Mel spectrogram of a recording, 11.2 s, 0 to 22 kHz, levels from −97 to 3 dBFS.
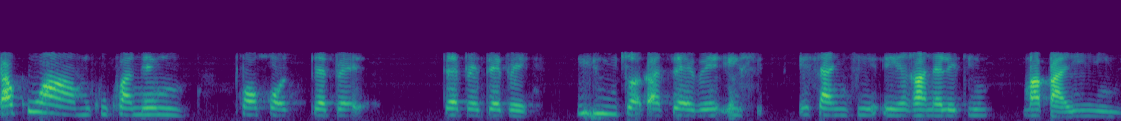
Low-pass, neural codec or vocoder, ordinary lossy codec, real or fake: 3.6 kHz; codec, 24 kHz, 6 kbps, HILCodec; none; fake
